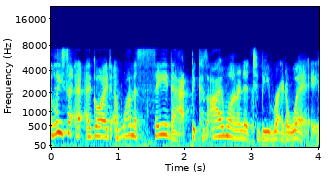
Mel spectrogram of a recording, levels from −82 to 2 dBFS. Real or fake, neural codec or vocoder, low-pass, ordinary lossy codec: fake; vocoder, 44.1 kHz, 128 mel bands, Pupu-Vocoder; 7.2 kHz; AAC, 48 kbps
